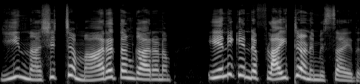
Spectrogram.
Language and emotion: Malayalam, angry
